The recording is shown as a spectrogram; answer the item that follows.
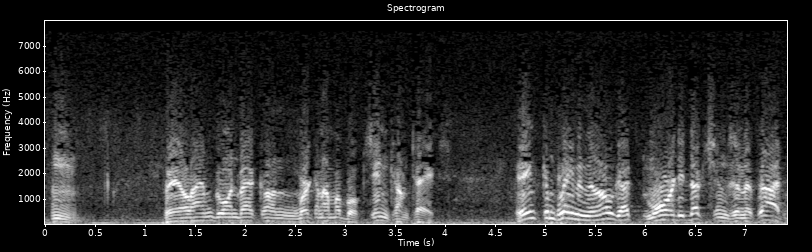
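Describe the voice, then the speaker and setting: A man's voice: mid-range voice, lively intonation, normal speed, pushed and bright. An actor playing a pious, set-in-his-ways farmer uncle in a 1950s radio drama, with blunt, folksy rural speech. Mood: businesslike. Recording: dull, noisy 1950s radio recording.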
